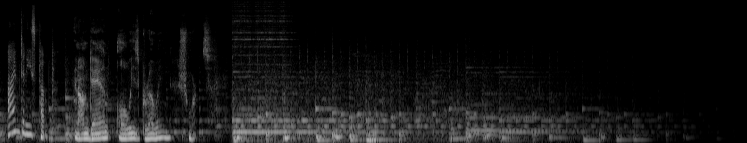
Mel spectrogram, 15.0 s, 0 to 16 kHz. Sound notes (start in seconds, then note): 4.6 bell ringing; 4.9 lively music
